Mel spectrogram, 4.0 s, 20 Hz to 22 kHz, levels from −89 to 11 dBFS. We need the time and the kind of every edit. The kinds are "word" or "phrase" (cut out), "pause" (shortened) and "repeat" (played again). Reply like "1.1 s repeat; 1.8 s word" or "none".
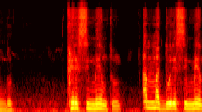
none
